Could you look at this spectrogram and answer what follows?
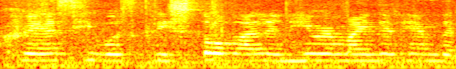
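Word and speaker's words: Cristóbal: correct everybody Chris was not Chris he was Christoval and he reminded him that his name was Christoval not cryistal Bal the way his teachers would pronounce it and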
